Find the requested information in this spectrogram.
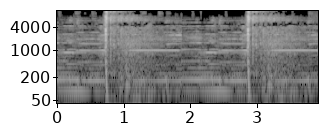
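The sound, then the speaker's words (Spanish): Two sharp, loud shotgun blasts fired into the air in the Plaza Mayor of Malpartida de Cáceres on Easter Sunday, spaced about two seconds apart over a steady background hum. “Es un vecino del pueblo que decidió seguir con la tradición del Domingo de Resurrección, salió a la Plaza Mayor del municipio y disparó al aire. El vídeo ha permitido identificarlo y denunciarlo. La Guardia Civil también le requisó la escopeta.”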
